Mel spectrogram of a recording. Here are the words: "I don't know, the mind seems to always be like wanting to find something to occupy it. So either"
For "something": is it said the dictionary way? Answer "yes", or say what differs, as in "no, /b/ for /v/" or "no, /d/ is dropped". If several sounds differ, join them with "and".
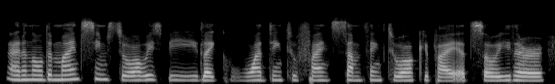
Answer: yes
